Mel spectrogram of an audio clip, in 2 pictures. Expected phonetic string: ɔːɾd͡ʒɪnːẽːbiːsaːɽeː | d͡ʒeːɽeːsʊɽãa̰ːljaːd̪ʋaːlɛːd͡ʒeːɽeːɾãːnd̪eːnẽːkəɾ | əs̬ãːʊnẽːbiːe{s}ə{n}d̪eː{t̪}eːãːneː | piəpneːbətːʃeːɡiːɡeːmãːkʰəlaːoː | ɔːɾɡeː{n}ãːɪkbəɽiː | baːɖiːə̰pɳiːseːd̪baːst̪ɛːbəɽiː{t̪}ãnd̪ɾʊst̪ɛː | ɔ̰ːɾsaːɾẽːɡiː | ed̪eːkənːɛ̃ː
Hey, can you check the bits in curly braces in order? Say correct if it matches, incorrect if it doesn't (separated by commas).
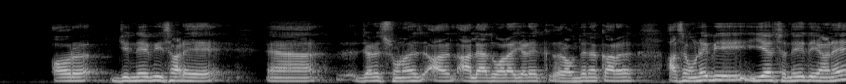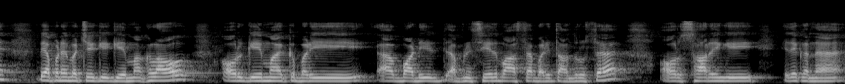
correct, correct, incorrect, incorrect, correct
